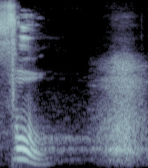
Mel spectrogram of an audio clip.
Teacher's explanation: اور اس کی مخرج فا کا اوپر کے دونوں دانتوں کے کنارے اور نچلے ہونٹ کا تر حصہ، یہ اس کا مخرج ہے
